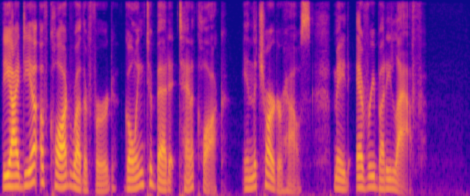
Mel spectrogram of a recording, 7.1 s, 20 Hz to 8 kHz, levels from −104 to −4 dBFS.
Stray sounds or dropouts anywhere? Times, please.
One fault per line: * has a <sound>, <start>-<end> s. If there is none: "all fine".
all fine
